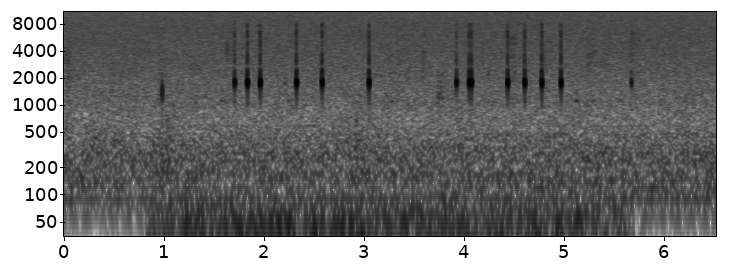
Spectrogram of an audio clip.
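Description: Fingers tap quickly on a phone's keypad, with soft clicks.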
